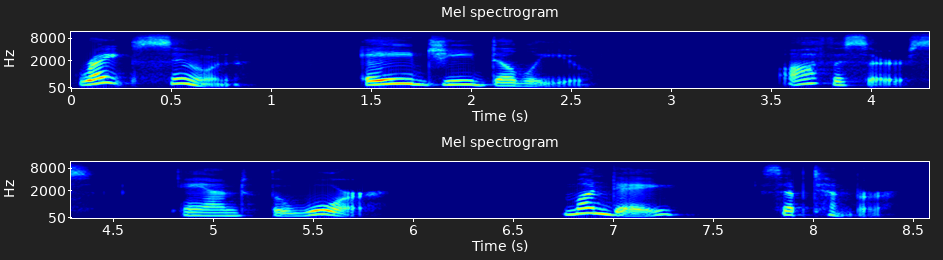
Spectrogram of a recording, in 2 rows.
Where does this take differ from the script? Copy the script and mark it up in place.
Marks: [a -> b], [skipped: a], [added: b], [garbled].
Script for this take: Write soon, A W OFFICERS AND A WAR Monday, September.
Write soon, A [added: G] W OFFICERS AND [A -> THE] WAR Monday, September.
